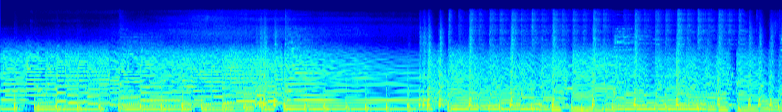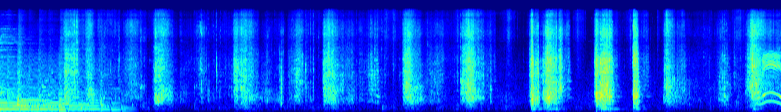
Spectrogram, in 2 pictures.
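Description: Rock guitar music for about the first eighteen seconds, fading out. Then irregular scrapes and swishes of a long-handled snow tool clearing heavy snow off a car, each stroke short with gaps between.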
